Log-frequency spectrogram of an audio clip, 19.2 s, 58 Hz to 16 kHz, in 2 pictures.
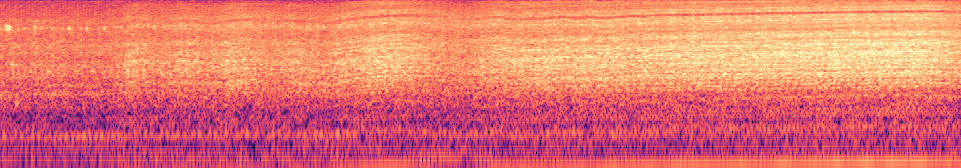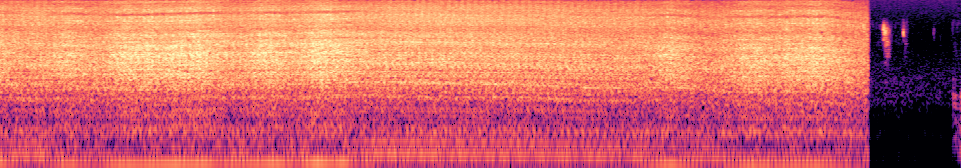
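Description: A tractor engine in the Farming Simulator 17 video game drones at a heavy, low idle, steady and loud for close to twenty seconds before cutting out abruptly, with no talk.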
